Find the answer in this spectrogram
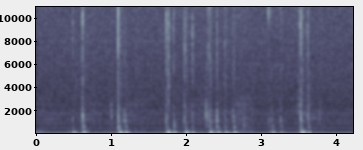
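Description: Computer keyboard being typed on, about a dozen key clicks in uneven clusters as a word is typed out.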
